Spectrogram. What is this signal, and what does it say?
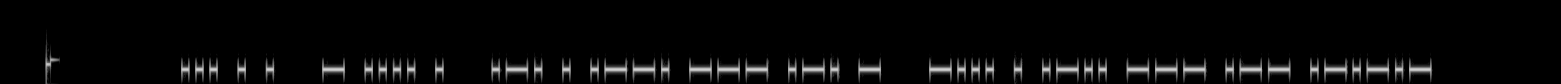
Morse code, heard as a keyed tone, about 17 wpm, 700 Hz. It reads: SEE THE REPORT BELOW.
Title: Sentences from Top 1000 Words - Review Part 6 - 17wpm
